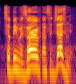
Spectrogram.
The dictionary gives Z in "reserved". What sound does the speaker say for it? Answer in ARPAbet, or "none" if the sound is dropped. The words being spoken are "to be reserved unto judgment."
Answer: Z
